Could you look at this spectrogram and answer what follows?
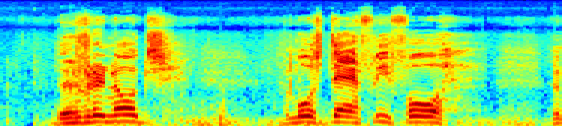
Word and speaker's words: Rhinog: right well I'm here the pronunciation of the Rog I've heard a lot of people say the rhog I've always thought it's the Rog so many people calling them the rhs and on my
